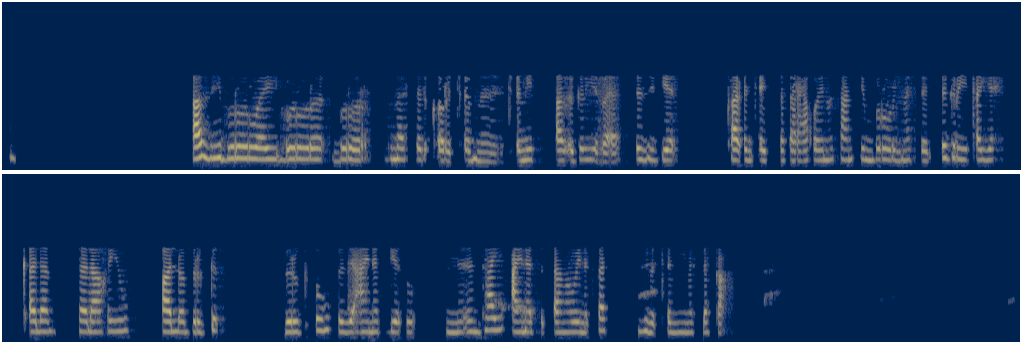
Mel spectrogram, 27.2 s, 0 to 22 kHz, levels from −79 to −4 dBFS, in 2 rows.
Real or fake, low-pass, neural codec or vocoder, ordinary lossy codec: real; 3.6 kHz; none; AAC, 16 kbps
